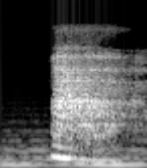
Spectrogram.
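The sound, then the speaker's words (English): A single quick breath pushed out through the mouth during a guided breathing exercise, heard as a breathy, sigh-like rush that starts abruptly and fades slowly, with no talk over it. “through the nose very slowly and then breathing out through the mouth quickly. So it would be something like this.”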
